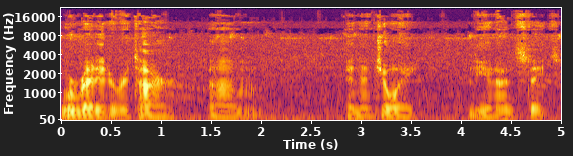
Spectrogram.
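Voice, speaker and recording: Audible room echo surrounds a man's fairly low voice. His intonation stays monotone and flat. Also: moderate pace. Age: 60s. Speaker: full-time RVer vlogger. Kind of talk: casual chat.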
